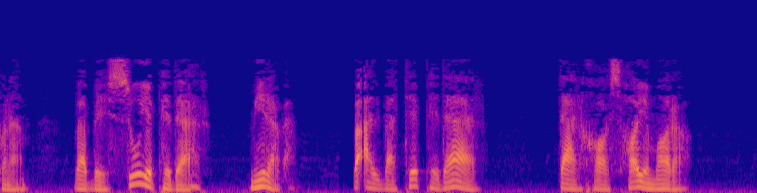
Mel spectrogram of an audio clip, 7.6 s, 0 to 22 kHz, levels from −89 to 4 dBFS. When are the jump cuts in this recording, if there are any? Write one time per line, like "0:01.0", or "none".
0:03.4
